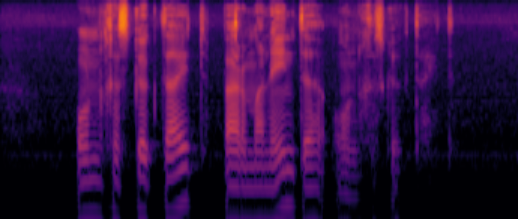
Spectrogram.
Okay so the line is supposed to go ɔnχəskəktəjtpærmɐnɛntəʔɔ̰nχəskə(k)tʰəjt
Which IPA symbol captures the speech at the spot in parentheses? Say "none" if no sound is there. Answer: k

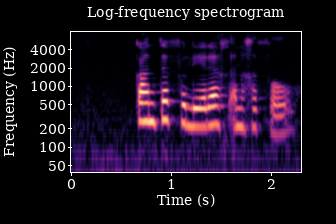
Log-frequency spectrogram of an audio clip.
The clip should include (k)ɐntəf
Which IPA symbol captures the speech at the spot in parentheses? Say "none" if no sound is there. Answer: k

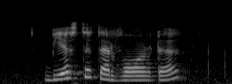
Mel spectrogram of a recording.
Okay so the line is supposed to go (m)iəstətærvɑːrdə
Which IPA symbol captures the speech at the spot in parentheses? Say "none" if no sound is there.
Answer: b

